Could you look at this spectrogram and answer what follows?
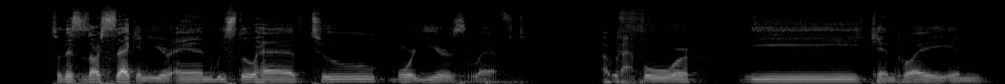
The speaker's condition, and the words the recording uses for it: Stuttering. He was like, man, he stutters a little bit. So you got to have patience, you know?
